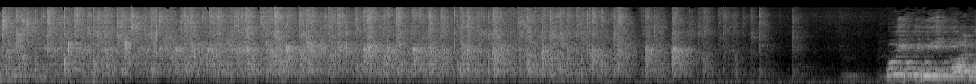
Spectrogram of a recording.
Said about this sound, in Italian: un grande applauso lo voglio per i familiari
